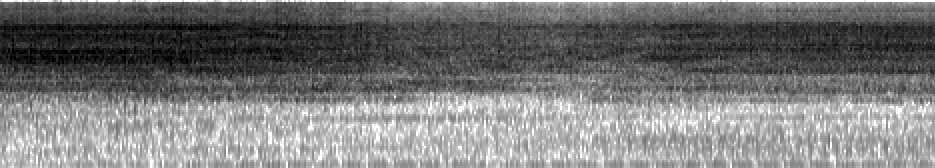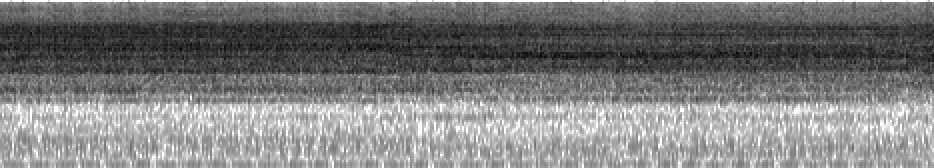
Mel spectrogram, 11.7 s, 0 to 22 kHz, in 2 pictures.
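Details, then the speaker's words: 1995 GMC, idling while distributor is turned: loud hissy rush fades and settles quieter as retarded ignition timing is brought back to 0°. "see how much quieter that's getting now"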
